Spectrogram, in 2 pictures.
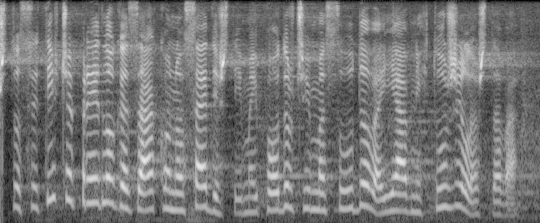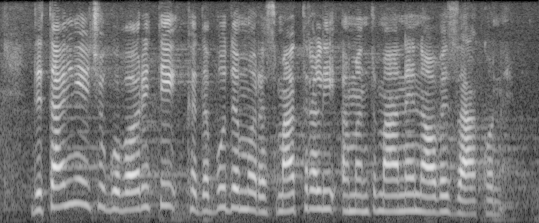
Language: Serbian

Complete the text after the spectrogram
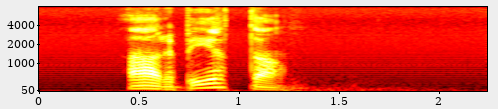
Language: Swedish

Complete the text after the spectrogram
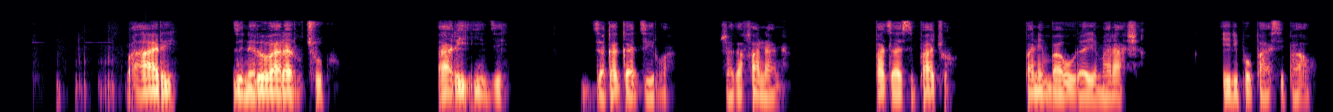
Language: Shona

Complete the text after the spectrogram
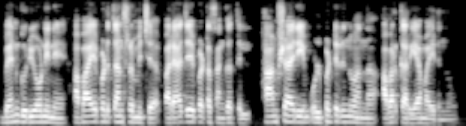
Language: Malayalam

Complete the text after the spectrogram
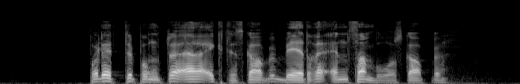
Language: Norwegian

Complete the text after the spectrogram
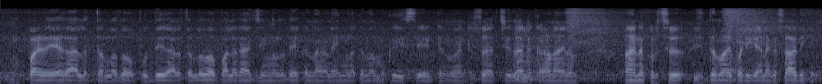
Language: Malayalam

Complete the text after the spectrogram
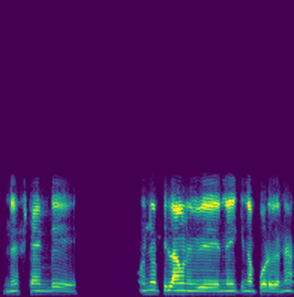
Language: Odia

